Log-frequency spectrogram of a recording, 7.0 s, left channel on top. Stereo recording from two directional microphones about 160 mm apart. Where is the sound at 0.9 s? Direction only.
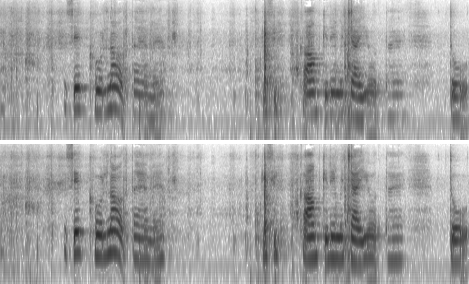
50° right (ahead or behind).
